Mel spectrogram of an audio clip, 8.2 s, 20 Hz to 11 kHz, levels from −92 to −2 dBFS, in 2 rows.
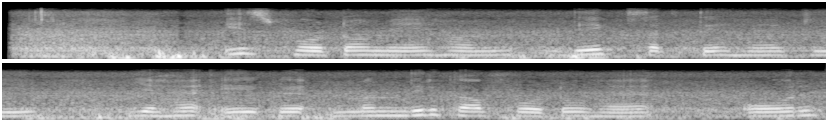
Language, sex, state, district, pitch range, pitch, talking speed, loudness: Hindi, female, Haryana, Rohtak, 185-205 Hz, 195 Hz, 110 wpm, -16 LUFS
